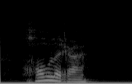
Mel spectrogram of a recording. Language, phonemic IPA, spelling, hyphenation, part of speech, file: Dutch, /ˈxoː.ləˌraː/, cholera, cho‧le‧ra, noun, Nl-cholera.ogg
- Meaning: cholera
